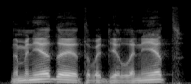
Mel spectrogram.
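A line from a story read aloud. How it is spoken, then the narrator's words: Gruff mutter. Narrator (Russian): буркнул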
